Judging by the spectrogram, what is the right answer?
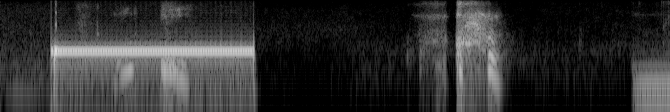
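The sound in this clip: A steady telephone line tone plays while a call is being transferred to another department. It holds for about two seconds, followed by silence and then a short burst of noise.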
